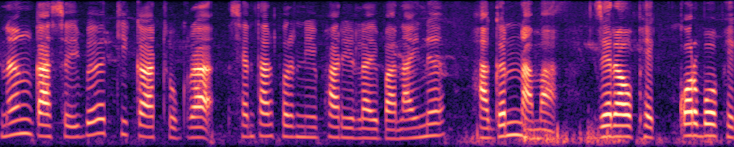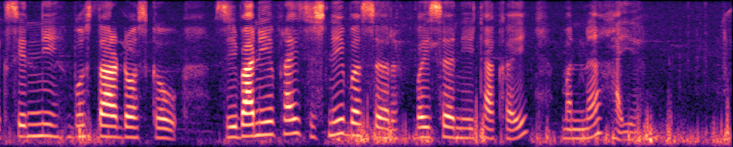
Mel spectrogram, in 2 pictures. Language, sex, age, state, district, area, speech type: Bodo, female, 45-60, Assam, Baksa, rural, read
